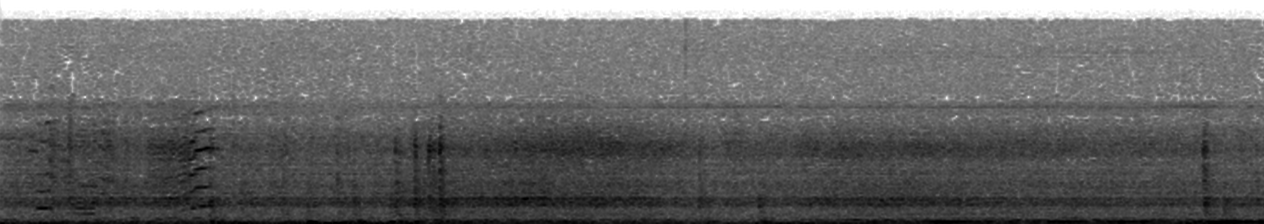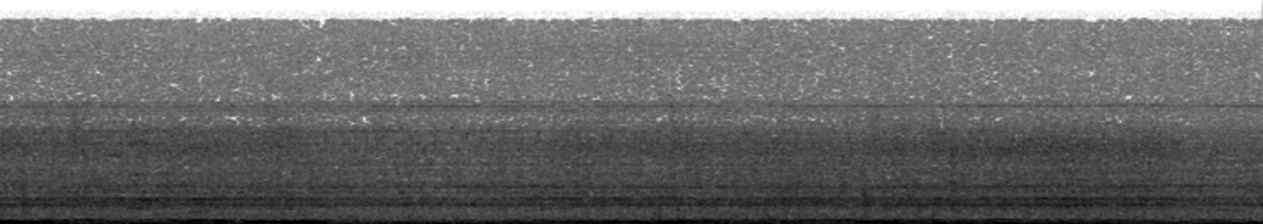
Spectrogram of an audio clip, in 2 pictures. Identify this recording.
A tractor gathering then moving dirt into a pile
construction, diesel, dig, digger, engine, motor, squeak, squeaky, tractor, worker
